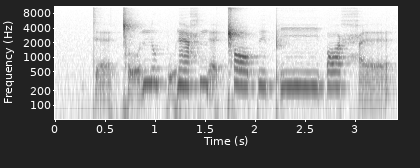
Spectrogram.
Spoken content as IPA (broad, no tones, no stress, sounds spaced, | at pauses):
t ɛ̰ ǀ o̰ n u p ṵ ɾ ɛ̃ ħ n ɛ̰ ǁ ɔ p y pʼ iː ʔ ɔ ħ ɛ̰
